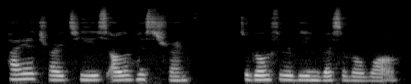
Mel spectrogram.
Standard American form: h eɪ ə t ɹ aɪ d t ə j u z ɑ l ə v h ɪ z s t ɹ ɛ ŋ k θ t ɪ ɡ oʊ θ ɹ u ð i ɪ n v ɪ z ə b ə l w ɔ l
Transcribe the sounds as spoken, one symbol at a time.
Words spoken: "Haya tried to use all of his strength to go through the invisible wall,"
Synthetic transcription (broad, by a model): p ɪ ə t ɹ aɪ d t ə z ɑ l ə v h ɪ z s t ɹ ɛ ŋ k θ t ɪ ɡ oʊ θ ɹ u ð i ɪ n v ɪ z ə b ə l w ɔ l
